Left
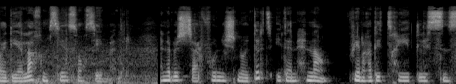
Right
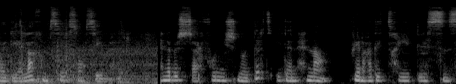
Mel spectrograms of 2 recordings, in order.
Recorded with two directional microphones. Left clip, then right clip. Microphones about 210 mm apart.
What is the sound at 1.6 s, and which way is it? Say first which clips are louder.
Speech: left 11 dB; 35° left (ahead or behind).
